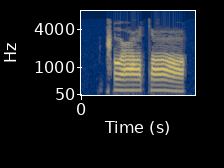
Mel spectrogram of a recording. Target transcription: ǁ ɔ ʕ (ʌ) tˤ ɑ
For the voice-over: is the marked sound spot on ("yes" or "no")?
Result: no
